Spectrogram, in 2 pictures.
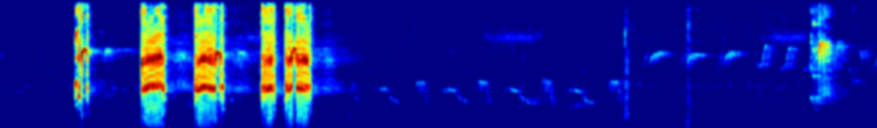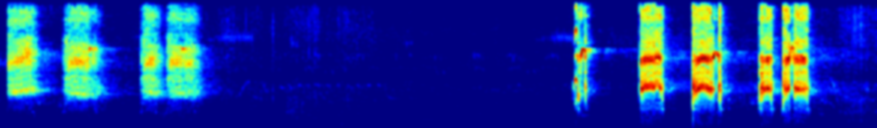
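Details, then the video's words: Black francolin singing in Punjab: three loud phrases of harsh, grating, rasping notes, four or five per phrase, given a few seconds apart, with quiet gaps between them and a clean background. "Black Teetar birds Beautiful Singing"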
